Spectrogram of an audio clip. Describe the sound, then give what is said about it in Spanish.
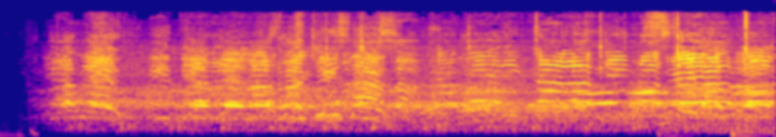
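Thousands of women march through the streets of Angelópolis on International Women's Day, chanting and shouting together for an end to violence and for justice in a loud, sustained roar, high-pitched voices overlapping in rhythmic bursts throughout. “Miles de mujeres hicieron retumbar las calles de la Angelópolis para hacer escuchar sus reclamos de alto a la violencia y justicia.”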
